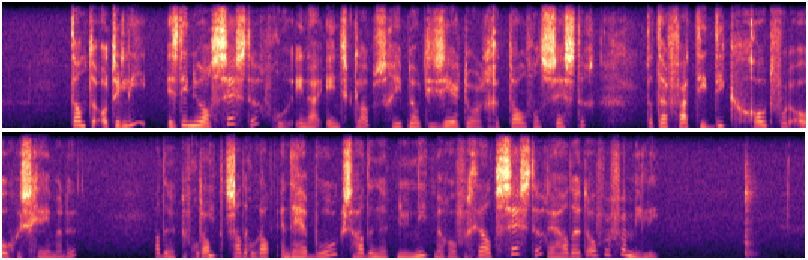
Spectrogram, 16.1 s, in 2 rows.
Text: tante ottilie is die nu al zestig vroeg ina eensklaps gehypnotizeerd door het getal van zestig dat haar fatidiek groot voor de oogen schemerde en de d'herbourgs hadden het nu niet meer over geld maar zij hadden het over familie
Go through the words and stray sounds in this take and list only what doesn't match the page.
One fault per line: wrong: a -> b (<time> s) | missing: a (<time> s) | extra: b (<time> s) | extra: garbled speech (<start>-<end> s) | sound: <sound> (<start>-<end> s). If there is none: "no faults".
extra: garbled speech (9.6-10.7 s)
wrong: maar -> zestig (13.0 s)
sound: thud (15.4-15.6 s)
